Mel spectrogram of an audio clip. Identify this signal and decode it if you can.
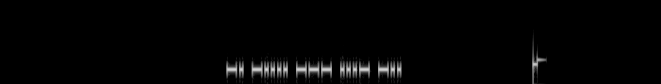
Morse code, heard as a keyed tone, about 38 wpm, 700 Hz. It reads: N6OVD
